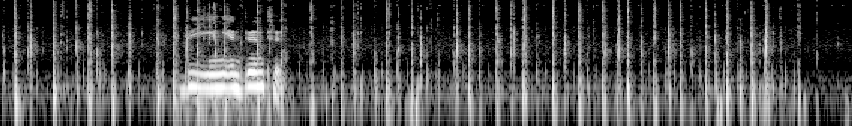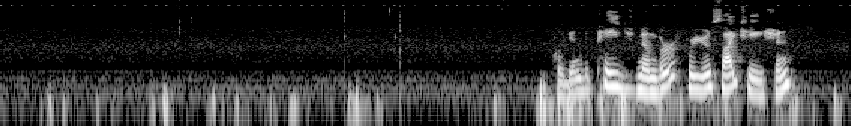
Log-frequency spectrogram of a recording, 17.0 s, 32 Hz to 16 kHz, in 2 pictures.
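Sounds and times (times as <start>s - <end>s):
typing on keyboard: 0.0s - 8.2s.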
